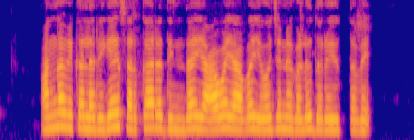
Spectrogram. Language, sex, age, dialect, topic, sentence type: Kannada, female, 18-24, Central, banking, question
